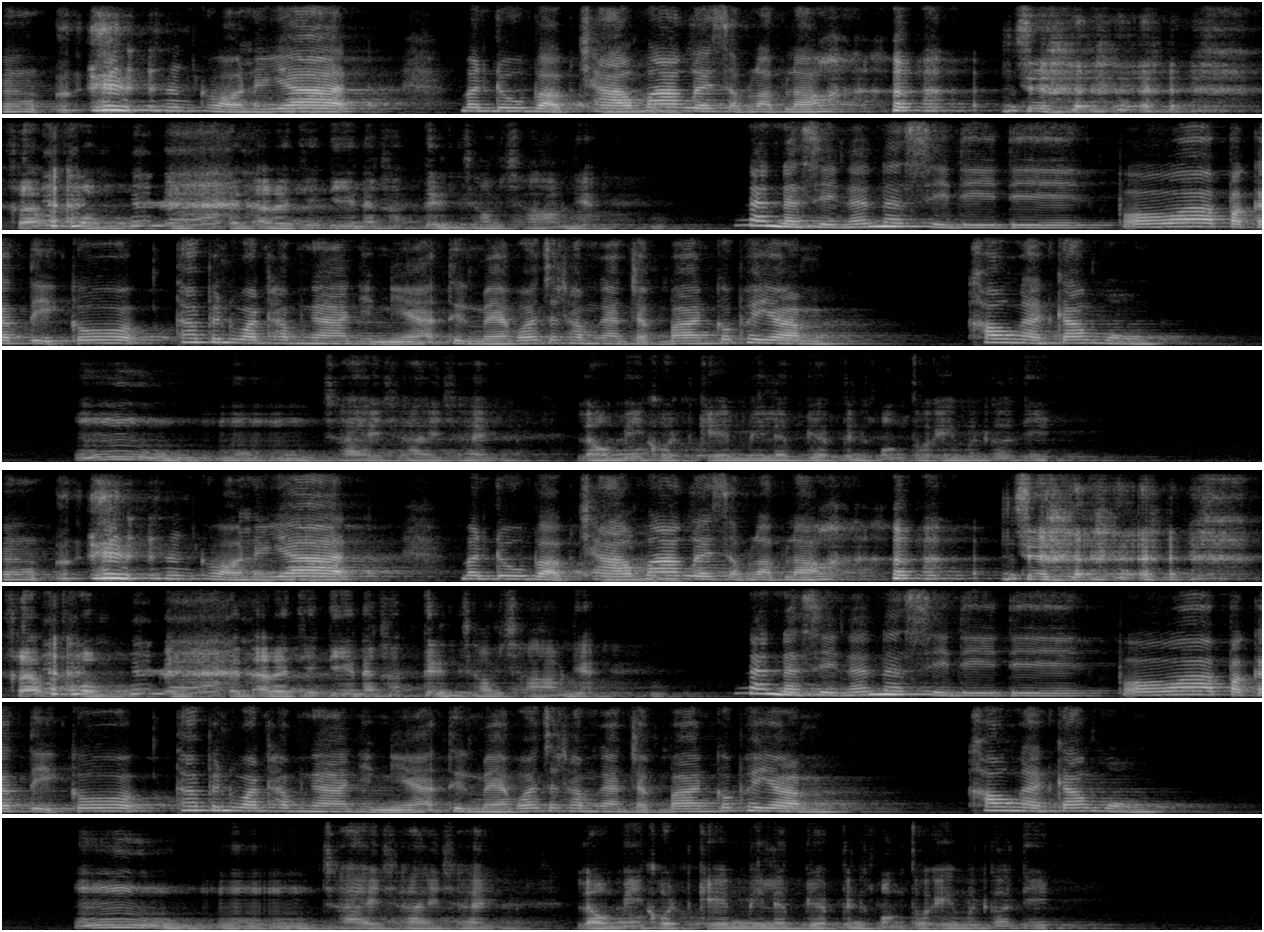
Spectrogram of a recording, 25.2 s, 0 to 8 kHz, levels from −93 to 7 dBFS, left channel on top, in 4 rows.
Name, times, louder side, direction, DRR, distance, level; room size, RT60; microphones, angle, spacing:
voice 1, 0.0-1.8 2.0-4.8 6.5-6.7 7.1-7.5 10.0-16.8 17.4-18.4, left 1 dB, 10° left, 10 dB, 0.8 m, -28 dB
voice 2, 1.1-1.6 3.0-3.2 5.0-9.6 19.3-21.4 21.8-24.1, right 2 dB, 50° right, 4 dB, 2.2 m, -36 dB
27.0 x 25.5 x 6.3 m, 1.0 s
head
